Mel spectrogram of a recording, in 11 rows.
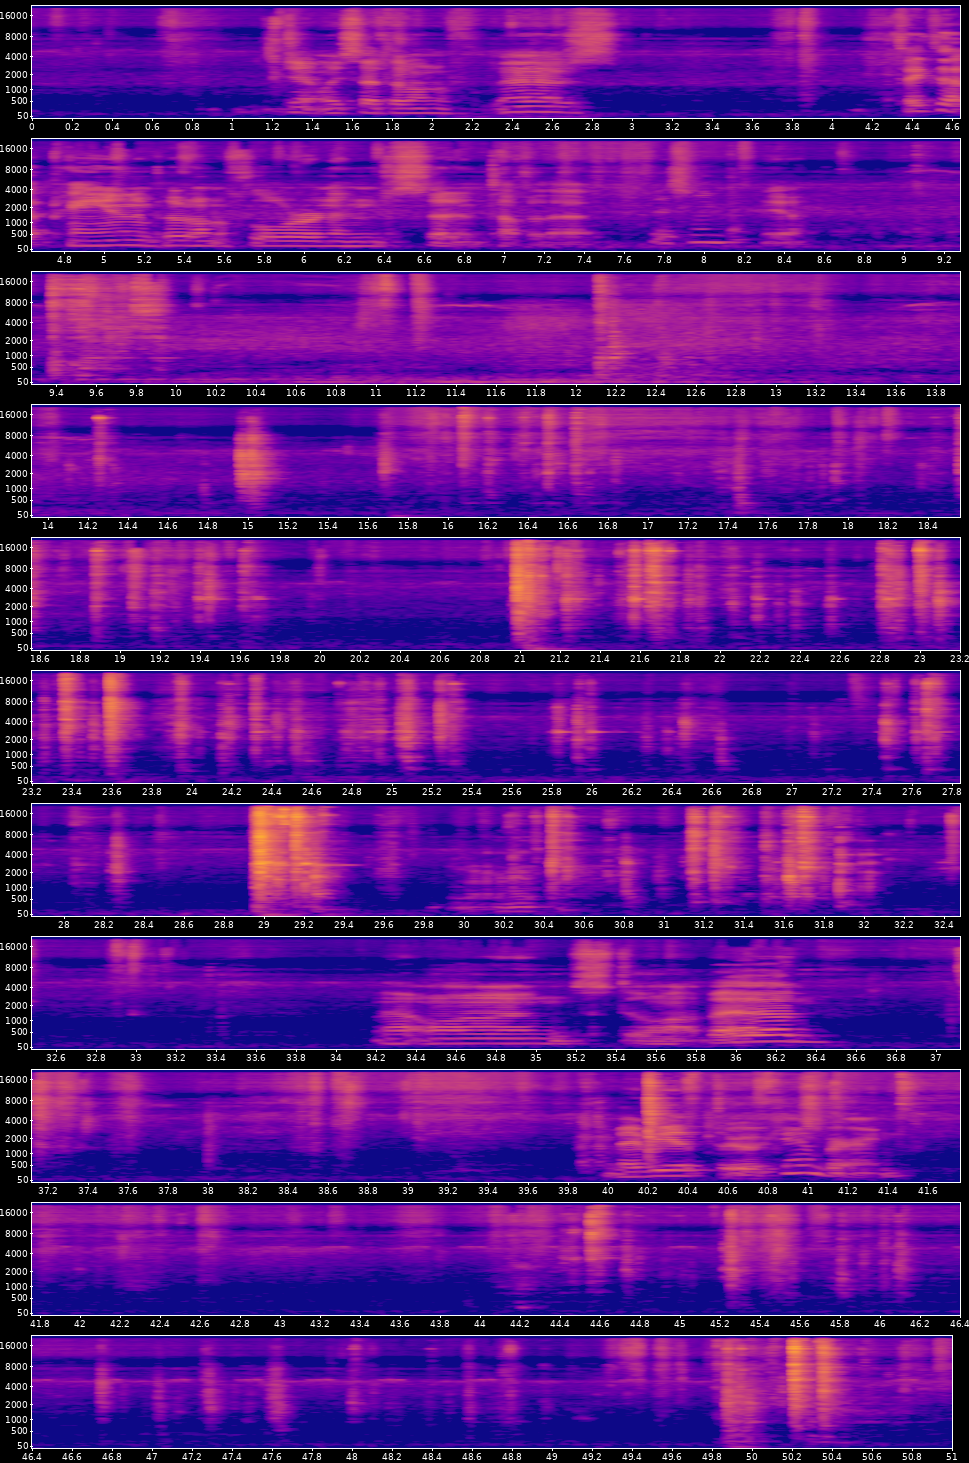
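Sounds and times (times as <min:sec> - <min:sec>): metal engine parts clinking: 0:09.0 - 0:10.2, 0:12.1 - 0:32.6, 0:44.0 - 0:51.0.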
